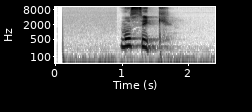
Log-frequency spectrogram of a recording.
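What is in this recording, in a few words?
"music", Australian English; PictureDictionary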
